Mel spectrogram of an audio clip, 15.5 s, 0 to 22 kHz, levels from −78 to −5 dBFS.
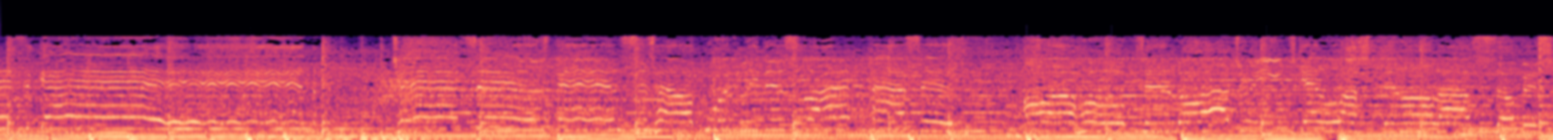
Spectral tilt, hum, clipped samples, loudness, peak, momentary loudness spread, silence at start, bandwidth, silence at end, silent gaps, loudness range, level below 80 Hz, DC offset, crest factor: -4.5 dB/octave; none; under 0.1%; -12 LUFS; 0 dBFS; 2 LU; 0 s; 8 kHz; 0 s; none; 1 LU; -20 dBFS; under 0.1%; 12 dB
